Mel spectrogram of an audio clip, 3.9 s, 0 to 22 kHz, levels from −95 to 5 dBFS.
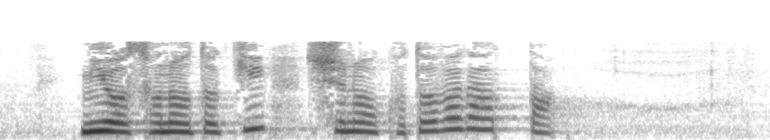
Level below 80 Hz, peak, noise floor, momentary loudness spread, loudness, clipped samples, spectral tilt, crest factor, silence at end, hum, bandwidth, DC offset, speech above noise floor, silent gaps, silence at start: -74 dBFS; -12 dBFS; -70 dBFS; 16 LU; -28 LUFS; under 0.1%; -3 dB/octave; 18 dB; 1.1 s; none; 6.6 kHz; under 0.1%; 42 dB; none; 0.4 s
